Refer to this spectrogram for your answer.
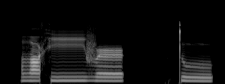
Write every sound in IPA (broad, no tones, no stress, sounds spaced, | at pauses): ðˤ ʌ x iː v ə˞ | t̪ u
